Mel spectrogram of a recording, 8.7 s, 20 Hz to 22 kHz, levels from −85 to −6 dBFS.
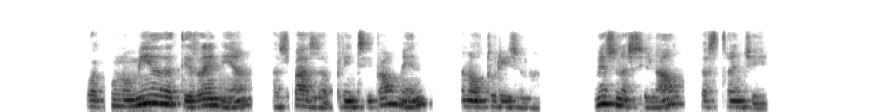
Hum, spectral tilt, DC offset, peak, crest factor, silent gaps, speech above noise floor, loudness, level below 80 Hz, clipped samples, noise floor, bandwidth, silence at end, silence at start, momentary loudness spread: none; -5.5 dB/octave; under 0.1%; -6 dBFS; 18 dB; 2.55-2.72 s, 4.33-4.60 s, 5.40-5.92 s, 6.86-7.01 s; over 69 dB; -22 LUFS; -58 dBFS; under 0.1%; under -90 dBFS; 8 kHz; 1.1 s; 0.85 s; 15 LU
